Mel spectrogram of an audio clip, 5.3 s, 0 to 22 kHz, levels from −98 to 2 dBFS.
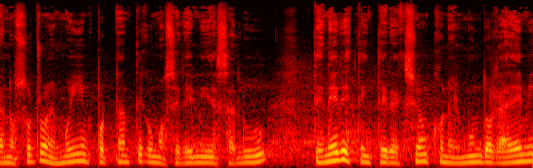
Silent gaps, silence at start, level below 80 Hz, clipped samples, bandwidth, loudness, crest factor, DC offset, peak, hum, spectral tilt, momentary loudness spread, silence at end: none; 0 s; -80 dBFS; under 0.1%; over 20 kHz; -40 LUFS; 18 dB; under 0.1%; -22 dBFS; none; -6 dB/octave; 7 LU; 0 s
